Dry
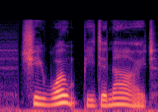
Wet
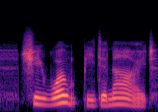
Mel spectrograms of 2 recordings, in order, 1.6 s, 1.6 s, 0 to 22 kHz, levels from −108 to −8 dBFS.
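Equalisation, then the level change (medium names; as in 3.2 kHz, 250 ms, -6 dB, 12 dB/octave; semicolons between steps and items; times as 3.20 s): cabinet simulation 320–4200 Hz, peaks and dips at 350 Hz +7 dB, 1.2 kHz +5 dB, 1.8 kHz +5 dB, 3.4 kHz +9 dB; -6.5 dB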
